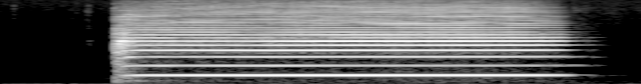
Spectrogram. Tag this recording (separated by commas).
Music, Musical instrument, Bowed string instrument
